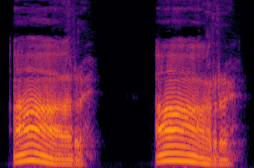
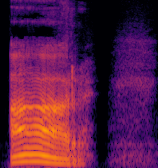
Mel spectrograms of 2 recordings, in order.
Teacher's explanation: Your tongue contacts the roof of your mouth and blocks the air a little bit and then flaps out. That's how you get that D, R sound. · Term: flapped R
